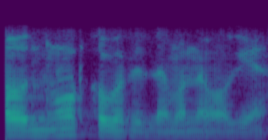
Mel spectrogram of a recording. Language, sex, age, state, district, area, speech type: Kannada, male, 18-30, Karnataka, Shimoga, rural, conversation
